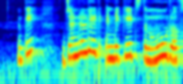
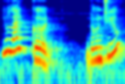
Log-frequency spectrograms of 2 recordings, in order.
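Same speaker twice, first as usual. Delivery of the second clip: statement turned question by a rising "don't you"; rising question tag; 3 semitones higher than usual. Shown as a demonstration. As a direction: fall on "curd", then lift "don't you". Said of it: "Some more questions".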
